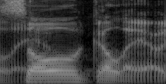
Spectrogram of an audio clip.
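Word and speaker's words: Solgaleo: guru and then it's it's so galileo because it's supposed to rhyme with s galileo soul galileo yeah yeah that one i can never remember okay now ryan with galileo soul for sun leo for lion soul galleo yeah but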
